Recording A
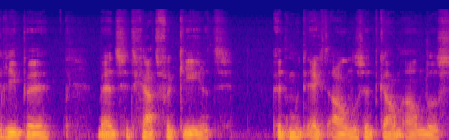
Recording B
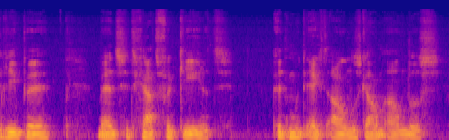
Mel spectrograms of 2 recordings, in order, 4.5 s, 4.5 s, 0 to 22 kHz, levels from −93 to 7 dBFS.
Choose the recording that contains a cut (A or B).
B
